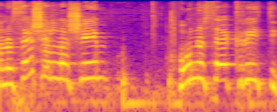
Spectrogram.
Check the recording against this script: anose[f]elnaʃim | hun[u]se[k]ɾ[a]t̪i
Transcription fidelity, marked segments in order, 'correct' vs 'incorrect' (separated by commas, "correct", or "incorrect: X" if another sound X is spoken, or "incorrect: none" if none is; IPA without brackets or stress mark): incorrect: ʃ, incorrect: o, correct, incorrect: i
